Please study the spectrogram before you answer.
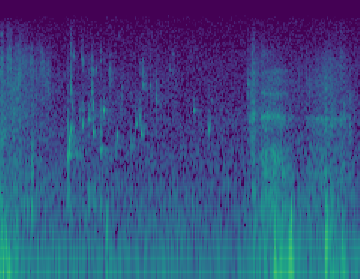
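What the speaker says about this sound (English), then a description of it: "And then wring it out." A grout sponge wrung out over a bucket of water, a scattered run of light drips and splashes followed by a fuller trickling squeeze of water pouring back in, close and quiet.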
